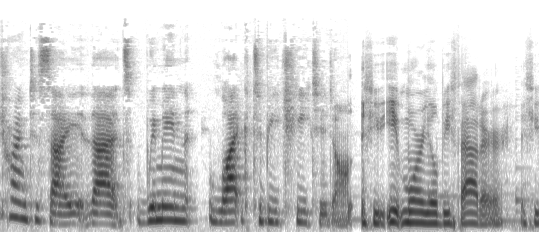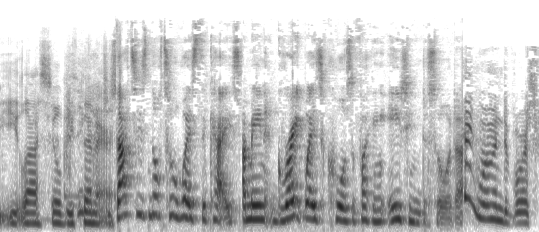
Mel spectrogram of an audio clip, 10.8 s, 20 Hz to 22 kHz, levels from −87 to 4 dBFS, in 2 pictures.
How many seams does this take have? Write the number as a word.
four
